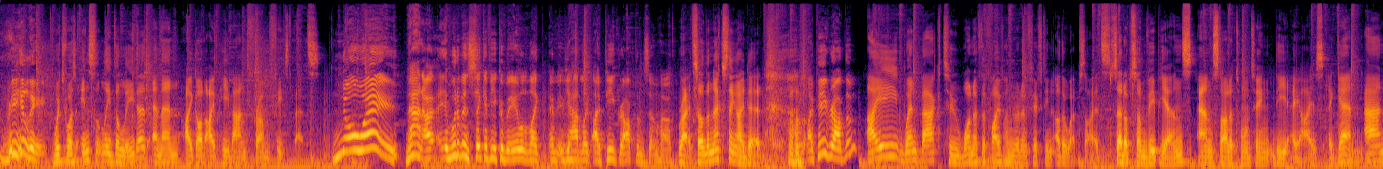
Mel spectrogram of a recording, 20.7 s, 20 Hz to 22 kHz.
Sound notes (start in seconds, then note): 11.5 laughing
